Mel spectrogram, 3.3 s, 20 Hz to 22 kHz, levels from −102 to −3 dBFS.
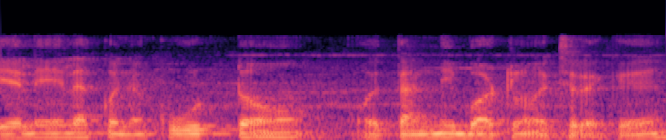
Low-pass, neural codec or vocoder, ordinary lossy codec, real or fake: none; none; none; real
